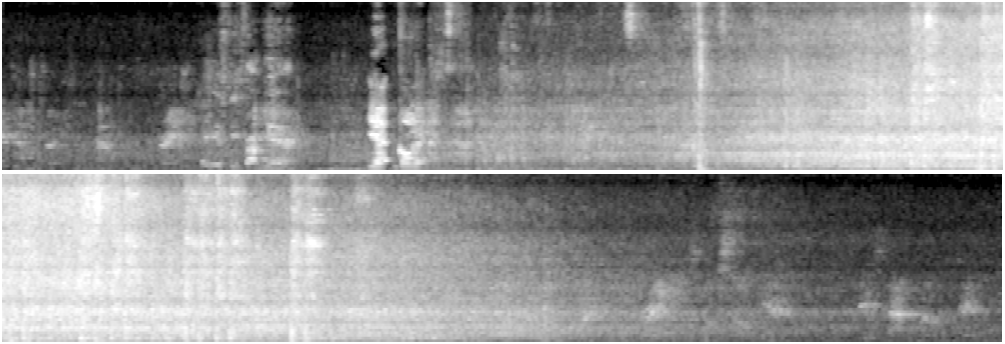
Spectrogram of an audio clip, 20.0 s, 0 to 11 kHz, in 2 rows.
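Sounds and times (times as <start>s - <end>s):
train wheels rumbling and clacking: 2.7s - 16.3s.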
